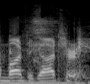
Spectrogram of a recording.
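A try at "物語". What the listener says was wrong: Monogatari. It's Monogatari. Yeah, you almost said Mon again.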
